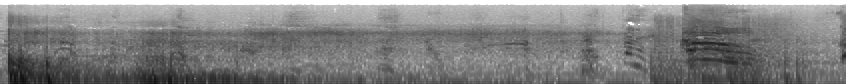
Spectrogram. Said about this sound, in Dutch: Kolonel, ik zag het gebeuren. Een lading netten raakte het kanon midden op de loop juist toen het schoot.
